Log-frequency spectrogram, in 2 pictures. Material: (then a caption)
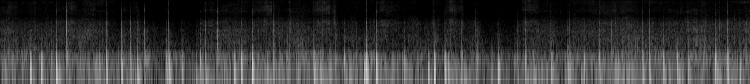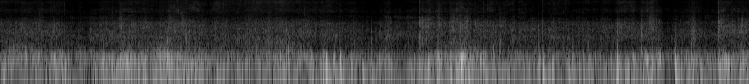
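Plastic. Long manicured nails of both hands tap rapidly across a flat plastic bubble wrap mailer with hollow air bubbles, making dense, dry, short taps with a dull, low-heavy body. The tapping is sharp and busy for the first half, then softens into quieter patters and light crinkling with occasional louder taps.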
